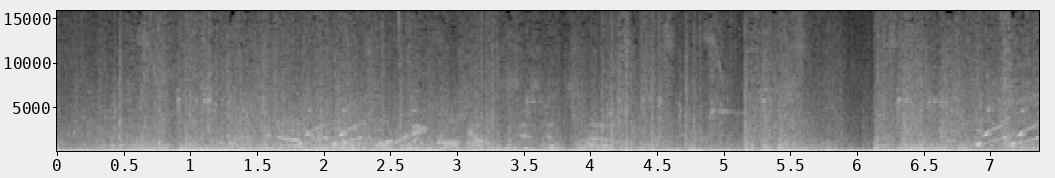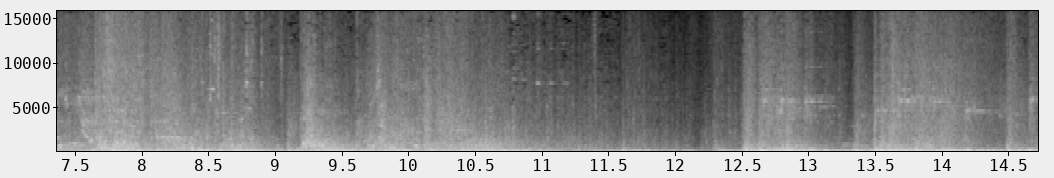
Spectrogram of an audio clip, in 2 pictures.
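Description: Heavy gunfire rattles and booms.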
